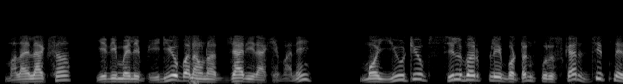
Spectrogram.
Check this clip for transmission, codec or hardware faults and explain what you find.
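Two faults are audible in the speech.

Bluetooth CVSD headset codec, throughout: the audio is confined to roughly 200 Hz to 3.6 kHz, which fits a 64 kbps CVSD link. Its one-bit delta coding cannot track fast high-frequency swings, so sibilants turn scratchy over a grainy hiss, and the damage is plainly audible.

Bit errors on a Bluetooth voice link, 1.89 to 1.99 s, between "मैले भिडियो" and "जारी राखेँ": flipped bits, at an error rate of around 1.5 percent, nudge the decoder's steps the wrong way. Because each error fades quickly rather than producing a hard click, the result is a brief rushing crackle.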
